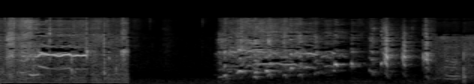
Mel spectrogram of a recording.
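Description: A person laughing in short bursts from about three seconds in. Before that comes a brief high, wavering vocal sound over a low hum, then a second of near silence.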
